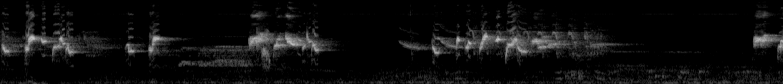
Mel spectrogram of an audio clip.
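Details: Red-whiskered bulbul in continuous song, giving short chattering, liquid warbled phrases separated by brief silences of a second or so; a faint steady high hiss runs underneath.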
